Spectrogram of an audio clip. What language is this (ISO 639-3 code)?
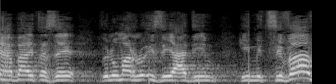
heb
